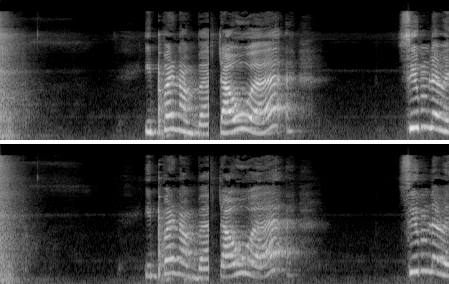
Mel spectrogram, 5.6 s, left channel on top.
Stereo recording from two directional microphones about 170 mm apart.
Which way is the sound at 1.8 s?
70° left (ahead or behind).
